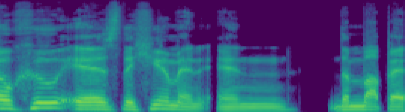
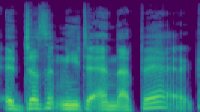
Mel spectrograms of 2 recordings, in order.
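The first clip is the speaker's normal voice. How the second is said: ordinary delivery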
